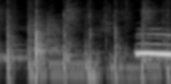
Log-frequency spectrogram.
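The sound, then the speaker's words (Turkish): A few sharp, evenly spaced hand claps, about five in a row, welcoming a guest, followed by a steady, sustained low-pitched tone that holds to the end. “Alkış.”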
